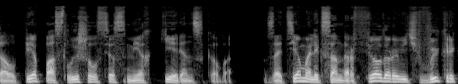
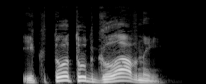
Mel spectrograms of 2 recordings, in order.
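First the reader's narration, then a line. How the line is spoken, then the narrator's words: Shout through megaphone. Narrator (Russian): полковник поднял ко рту рупор и крикнул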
